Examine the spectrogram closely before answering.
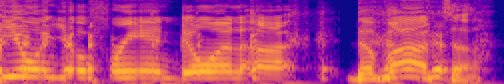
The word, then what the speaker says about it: DeVonta: See, this is like y'all thinking you and your friend doing Devonta.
